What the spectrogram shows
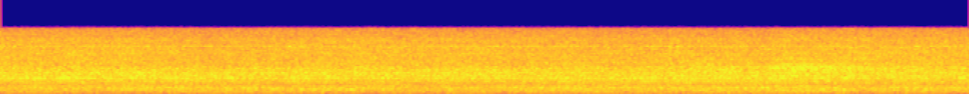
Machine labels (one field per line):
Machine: fan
